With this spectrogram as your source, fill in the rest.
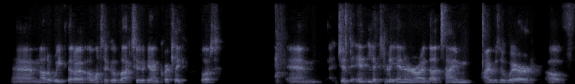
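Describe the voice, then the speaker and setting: A man with a Mid Ulster accent speaks at a moderate pace in a fairly low voice, his loudness very even and his intonation fairly even. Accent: Northern Irish (mid-Ulster). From Northern Ireland, Magherafelt, County Londonderry. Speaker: business executive. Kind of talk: webinar panel discussion.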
